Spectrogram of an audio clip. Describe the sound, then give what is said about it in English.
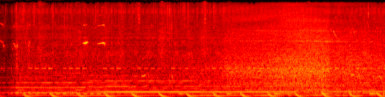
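Car driving over a bridge across a river in a city, a steady loud road rumble with a regular series of rhythmic thumps from the wheels running throughout. “They reach the river and stand looking at a bridge as a car drives over it.”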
